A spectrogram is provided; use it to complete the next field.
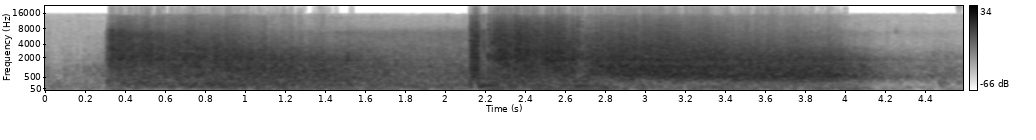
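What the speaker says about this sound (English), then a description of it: "A tank of the 2nd Armored Division opens fire." A 2nd Armored Division tank fires its cannon: two loud, heavy booms in quick succession, each followed by a sustained rumbling roar that fades out.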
